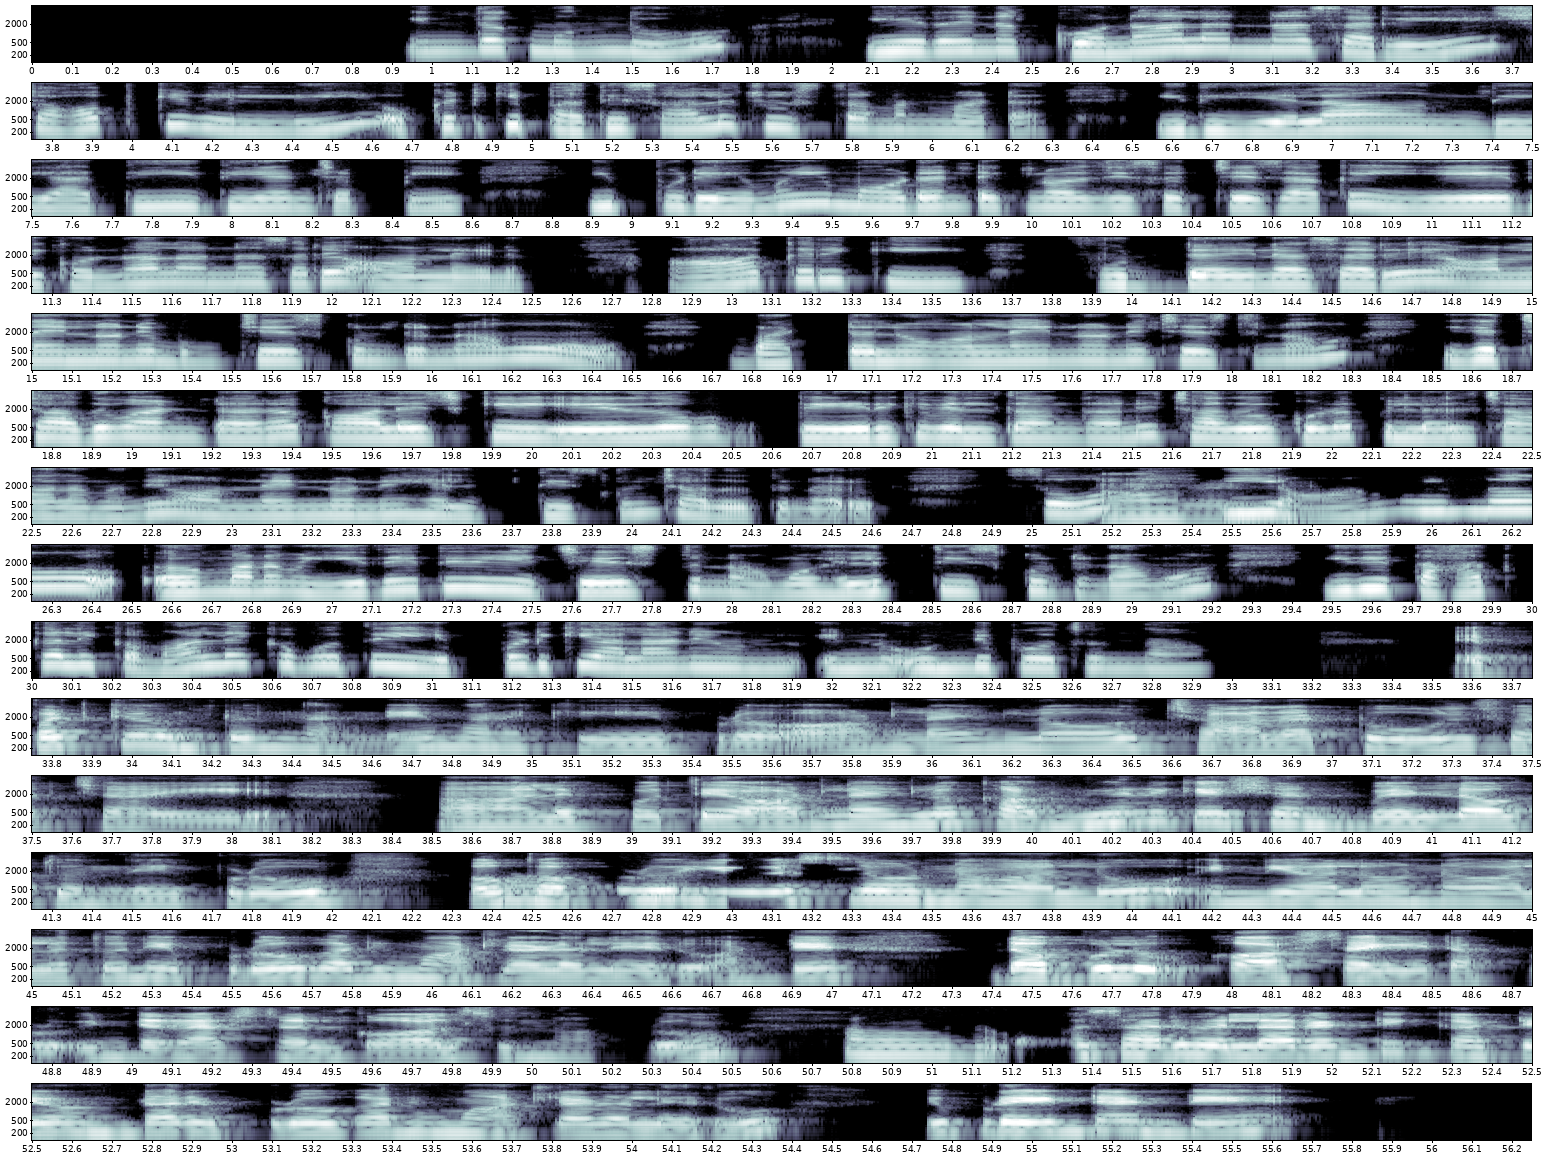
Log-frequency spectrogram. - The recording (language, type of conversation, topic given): Telugu, podcast, ఆన్‌లైన్ మద్దతు దీర్ఘకాలంగా బలంగా నిలవగలదా, లేక అది తాత్కాలికమేనా?
- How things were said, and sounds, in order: in English: "మోడర్న్ టెక్నాలజీస్"; in English: "ఫుడ్"; in English: "బుక్"; in English: "కాలేజ్‌కి"; in English: "హెల్ప్"; in English: "సో"; in English: "ఆన్‌లైన్‌లో"; in English: "హెల్ప్"; in English: "ఆన్‌లైన్‌లో"; in English: "టూల్స్"; in English: "ఆన్‌లైన్‌లో కమ్యూనికేషన్ బిల్డ్"; tapping; in English: "కాస్ట్"; in English: "ఇంటర్నేషనల్ కాల్స్"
